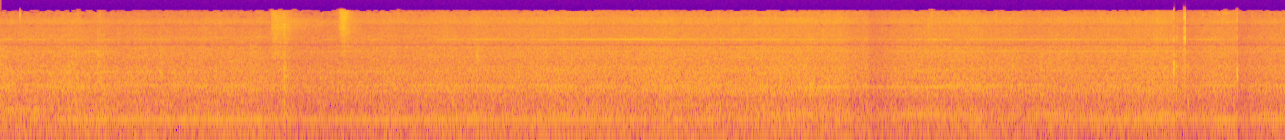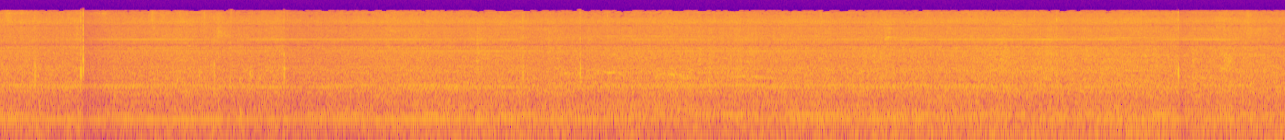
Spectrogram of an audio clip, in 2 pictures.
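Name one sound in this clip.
A subway train rumbles and hums steadily along elevated tracks.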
